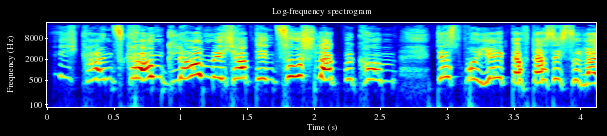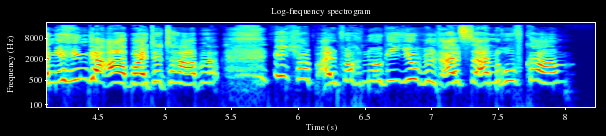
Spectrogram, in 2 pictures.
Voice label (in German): glückliche Person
